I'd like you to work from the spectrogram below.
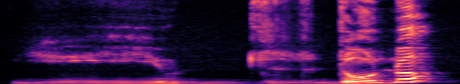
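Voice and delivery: father mimicking the stutter, rising at the end; mock the child's stammer as a question. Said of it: "He is mimicking".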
